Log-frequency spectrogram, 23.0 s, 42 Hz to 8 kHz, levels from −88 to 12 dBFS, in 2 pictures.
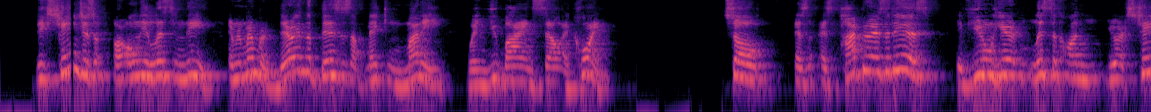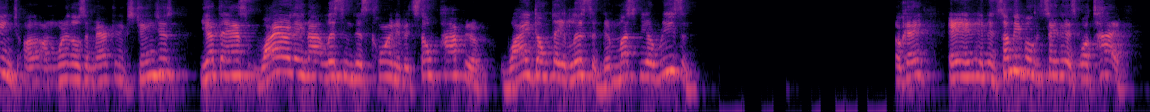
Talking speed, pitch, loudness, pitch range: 210 wpm, 210 Hz, -29 LUFS, 170-235 Hz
